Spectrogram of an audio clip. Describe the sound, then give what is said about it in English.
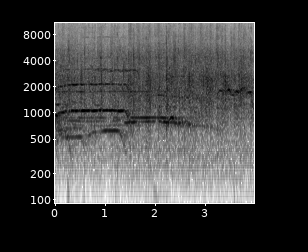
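A crowd claps steadily for several seconds, a dense wash of many hands applauding together, with faint tonal ringing underneath and no one speaking. “You're supposed to clap at the end.”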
